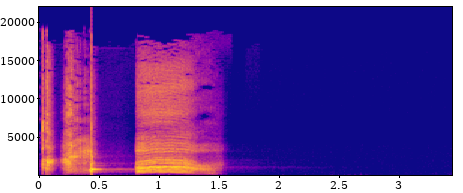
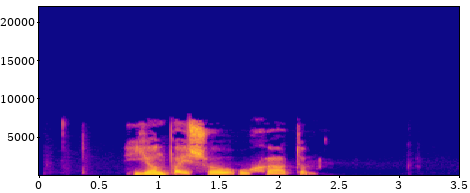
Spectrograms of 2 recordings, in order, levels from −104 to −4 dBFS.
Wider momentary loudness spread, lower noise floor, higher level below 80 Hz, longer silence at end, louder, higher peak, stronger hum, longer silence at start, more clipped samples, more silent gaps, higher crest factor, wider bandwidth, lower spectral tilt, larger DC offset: second, 8 LU vs 12 LU; about the same, under -90 dBFS vs under -90 dBFS; about the same, -62 dBFS vs -62 dBFS; first, 1.95 s vs 1.25 s; about the same, -16 LUFS vs -16 LUFS; about the same, 0 dBFS vs -2 dBFS; neither; second, 0 s vs 0.8 s; neither; neither; about the same, 20 dB vs 18 dB; first, 19.5 kHz vs 7.6 kHz; second, 1 dB/octave vs -4 dB/octave; neither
